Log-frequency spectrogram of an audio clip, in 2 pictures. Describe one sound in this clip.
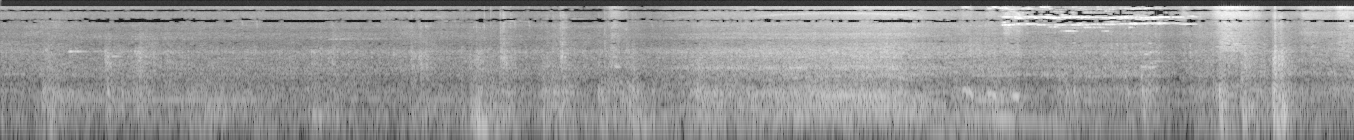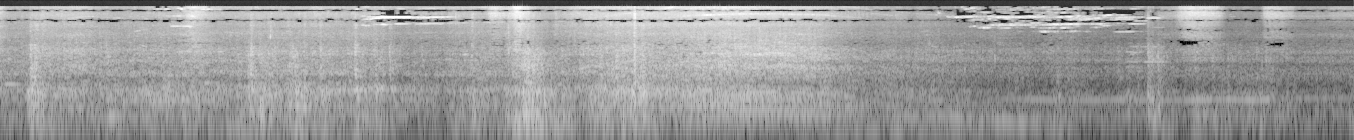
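A garbage truck engine rumbles close by and drives up.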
